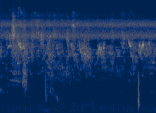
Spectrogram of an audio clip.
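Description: Small caged budgerigars at the Patiala zoo chatter and chirp in quick, bright bursts, a busy flock twittering continuously with a few sharper calls standing out nearby.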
